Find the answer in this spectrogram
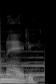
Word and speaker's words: Nelly: Il suo nome è Oshineli, ma sia io che Shirley la chiamiamo Nelly, con la pronuncia latina della I.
